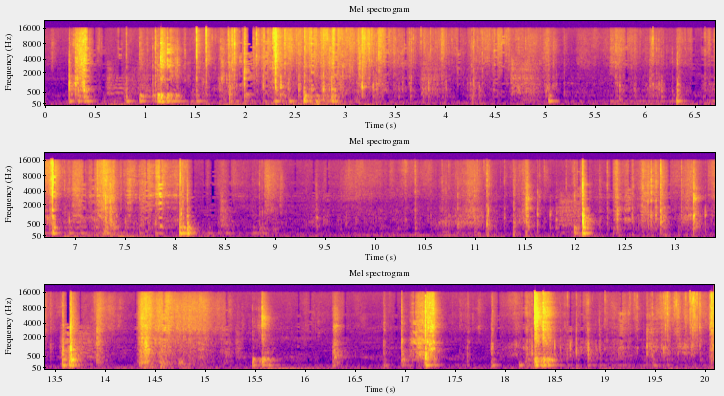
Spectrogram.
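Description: A Triple Threads football card box being opened and its cards handled: packaging tearing and crinkling, with scattered sharp taps and clicks of cardboard and cards. There is a longer stretch of rustling about two-thirds of the way through.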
